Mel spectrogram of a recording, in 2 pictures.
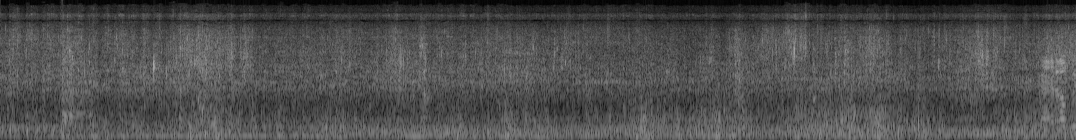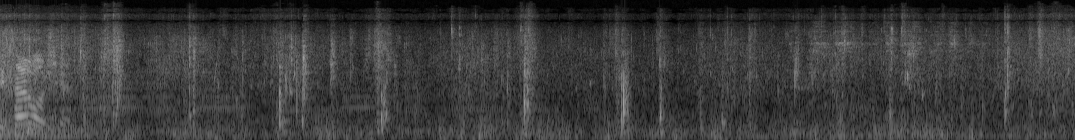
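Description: Water splashes against a hull.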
